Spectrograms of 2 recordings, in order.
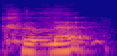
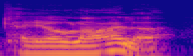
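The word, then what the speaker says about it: Caol Ila: Especially pronouncing Colella. I used to call it Keola Isla.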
